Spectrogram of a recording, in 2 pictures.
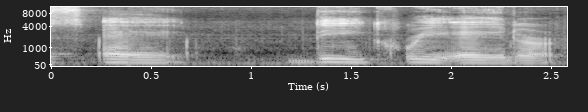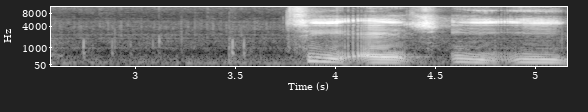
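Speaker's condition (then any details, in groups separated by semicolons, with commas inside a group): Cerebral palsy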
